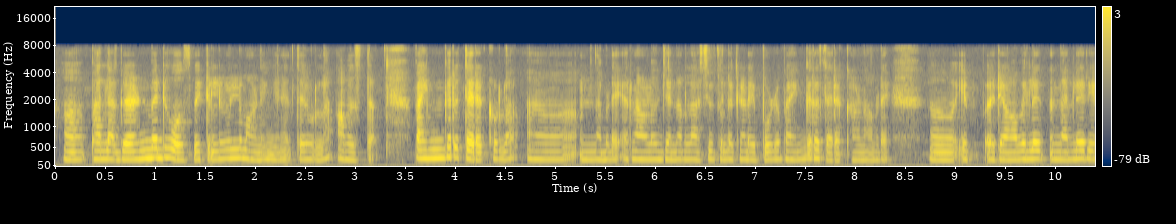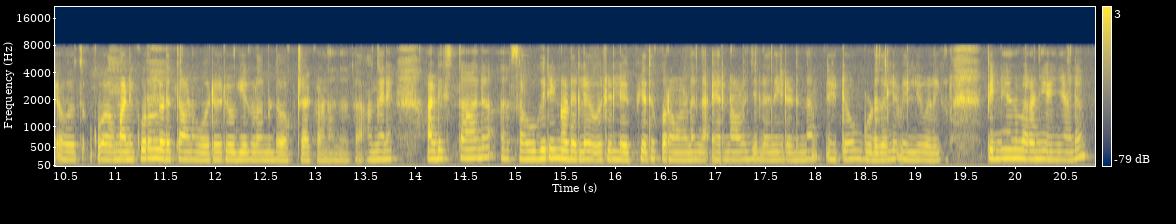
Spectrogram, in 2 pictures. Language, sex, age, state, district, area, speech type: Malayalam, female, 30-45, Kerala, Ernakulam, rural, spontaneous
